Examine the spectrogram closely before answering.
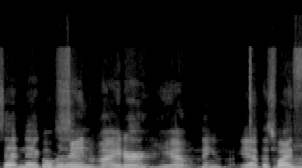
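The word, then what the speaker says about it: St. Viator: But in CHGO gear, as a fellow alum of, how do you pronounce that, Nick, over there? St. Vitor?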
